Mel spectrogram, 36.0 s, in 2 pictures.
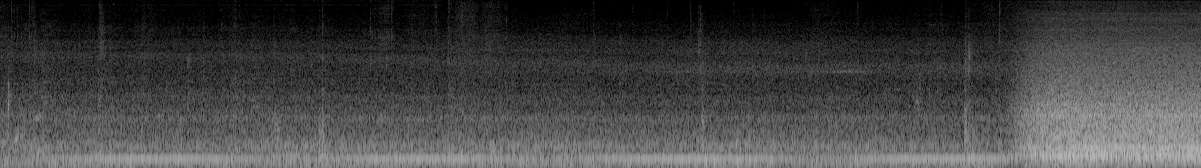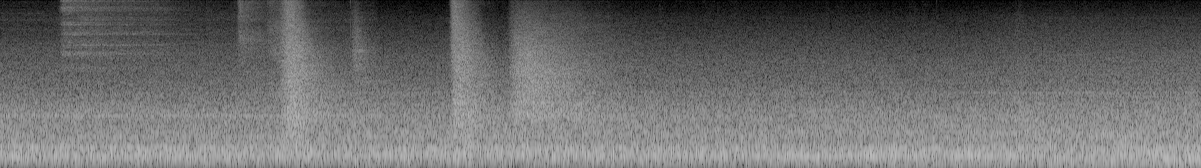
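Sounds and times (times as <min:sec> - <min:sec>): train humming and rumbling: 0:00.0 - 0:36.0
short hiss: 0:24.8 - 0:26.8.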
